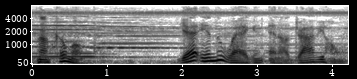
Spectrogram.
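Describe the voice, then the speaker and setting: An actor playing an easygoing young country fiancé, folksy and soothing, in a radio drama. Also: male voice, lowish voice, very animated, measured pace, over music. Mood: coy, soothing. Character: easygoing young country husband-to-be with secretive calm.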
